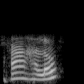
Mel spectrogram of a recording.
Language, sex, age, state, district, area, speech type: Tamil, female, 18-30, Tamil Nadu, Mayiladuthurai, urban, conversation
